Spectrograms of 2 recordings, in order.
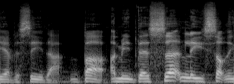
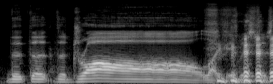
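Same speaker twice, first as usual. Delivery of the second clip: a hint of a slow, louder Texas drawl; lightly imitating a Texas drawl, very slow; mock Texas drawl; 6 dB louder, much slower than usual. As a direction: drag the vowels like the Texan actor. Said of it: "He was, like, dragging his vowels".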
